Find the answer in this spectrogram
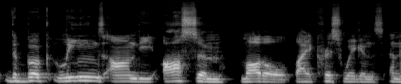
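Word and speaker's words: OSEMN: no it's a so it's a os emn which you could pronounce as awesome where each letter stands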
